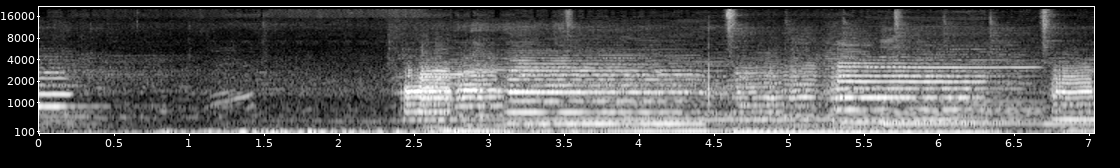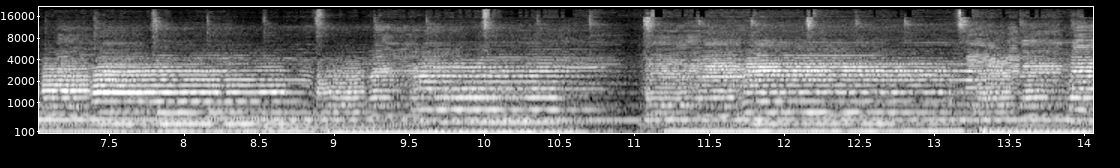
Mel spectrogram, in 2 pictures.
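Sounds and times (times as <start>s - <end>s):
saxophones and brass chords: 0.0s - 1.3s, 2.2s - 14.0s
strong bass line: 0.0s - 14.0s.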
